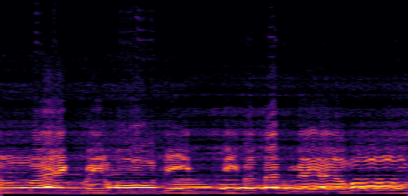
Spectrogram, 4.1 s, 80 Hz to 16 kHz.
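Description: A male tenor singing a 1913 popular song with instrumental accompaniment, on an acoustic-era record. The sound is thin and boxy, with no deep bass or bright top, and the voice has a wavering vibrato.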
